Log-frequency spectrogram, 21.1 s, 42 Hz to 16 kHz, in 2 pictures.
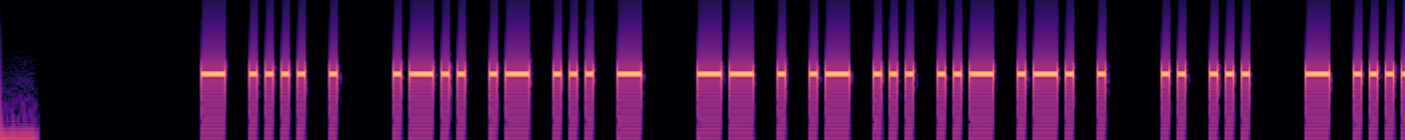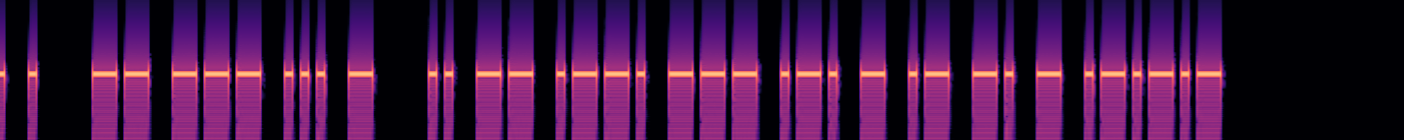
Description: Morse code, heard as a keyed tone, about 20 wpm, 700 Hz. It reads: THE LAST MEASURE IS THE MOST IMPORTANT.
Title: Sentences from Top 1000 Words - Review Part 2 - 20wpm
